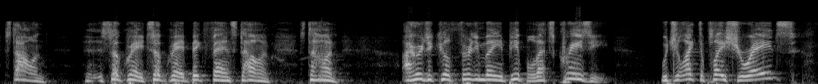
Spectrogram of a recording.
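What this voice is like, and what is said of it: Imitates another person's voice. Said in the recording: “my impression of uh, Jimmy Fallon interviewing uh, Stalin.”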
